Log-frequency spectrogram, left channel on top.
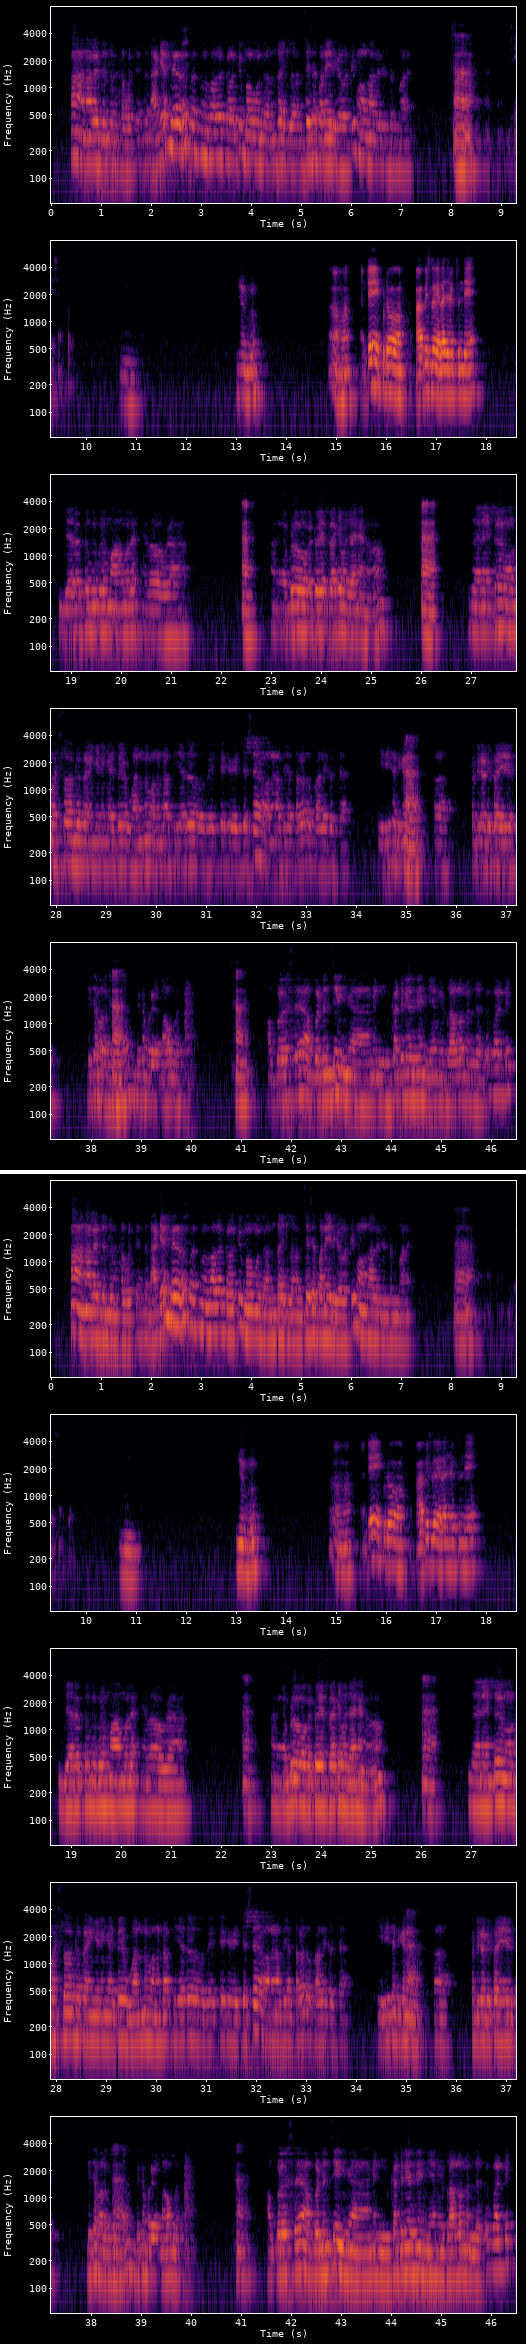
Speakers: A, on the right; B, on the left.
A: ఆ నాలెడ్జ్ ఉంటుంది కాబట్టి నాకేం లేదు
B: హ్మ్.
A: బట్ వాళ్ళ కాబట్టి మామూలే అంత అయితే ఇట్ల చేేసే పనే ఇది కాబట్టి మాక్ నాలెడ్జ్ ఉంటది బానే
B: ఆ జయశంకర్
A: మ్మ్ ఎం బ్రో
B: ఆ
A: ఏం
B: అంటే ఇప్పుడు ఆఫీస్ లో ఎలా జరుగుతుంది
A: జరుగుతుంది బ్రో మామూలె ఏదో ఒగా
B: ఆ!
A: అదే బ్రో ఒక టూ ఇయర్స్ బ్యాక్ ఏ మరి జాయిన్ అయినావా
B: ఆ
A: దాన్ అంటే మమల్ని ఫస్ట్ లోంటే ట్రైనింగ్పెరియోడ్ అయిపోయి one one and half year wait చేసి వెయిట్ చేస్తే వన్ అండ్ హాఫ్ ఇయర్ తర్వాత ఒక ప్రాజెక్ట్ వచ్చా ఈ రీసెంట్ గానే
B: ఆ!
A: ఆ ట్వంటీ ట్వంటి ఫైవ్ డిసెబర్ అనుకుంట
B: ఆ!
A: డిసెబర్ ఎ నవంబరు
B: హా ఆ
A: అప్పుడు వస్తే అప్పుడు నుంచి ఇంకా ఐ మీన్ కంటిన్యూస్ గా ఇంకేమి ప్రాబ్లం ఏమి లేదు బట్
